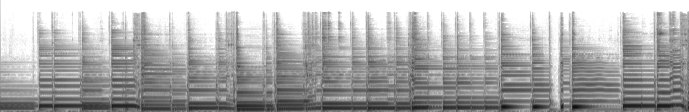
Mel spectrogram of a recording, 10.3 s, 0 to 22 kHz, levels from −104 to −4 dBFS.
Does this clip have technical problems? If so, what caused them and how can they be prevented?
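Yes. Compressed frames were skipped: the decoder dropped whole frames that were missing or damaged. The music jumps ahead by about 100 ms at 4.07 s, 300 ms at 8.43 to 8.45 s, and 150 ms at 9.62 s. The jumps span roughly 4, 10 and 7 frames of 23.2 ms. To prevent this, check file integrity with checksums after transfer or storage and re-fetch any file that fails.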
